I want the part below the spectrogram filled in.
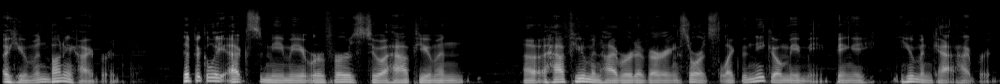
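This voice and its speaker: A man chatting casually as a game streamer, answering viewers' questions in a laid-back, rambling and halting way. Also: sits low, darkish tone, dry recording, faint music behind.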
